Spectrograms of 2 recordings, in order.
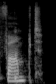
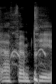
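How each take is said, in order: First: It is said as a single word, fump. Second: It is spelled out as three separate letters. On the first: The speaker calls it right. "it's F U M P" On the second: The speaker calls it wrong. "is not F M T"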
